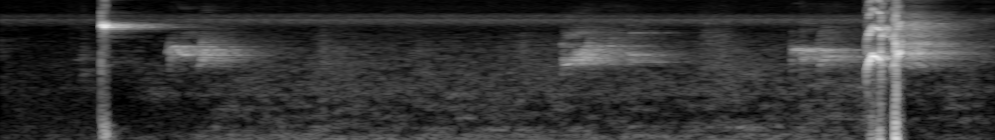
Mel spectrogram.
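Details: Lovebird recording played to stimulate other birds to sing and give the ngekek chatter. Short buzzy chirps come at intervals, ending in one loud harsh burst.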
